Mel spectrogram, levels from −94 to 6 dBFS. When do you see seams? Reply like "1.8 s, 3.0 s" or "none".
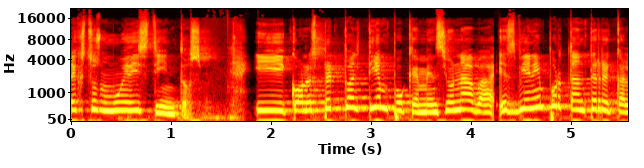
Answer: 4.2 s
